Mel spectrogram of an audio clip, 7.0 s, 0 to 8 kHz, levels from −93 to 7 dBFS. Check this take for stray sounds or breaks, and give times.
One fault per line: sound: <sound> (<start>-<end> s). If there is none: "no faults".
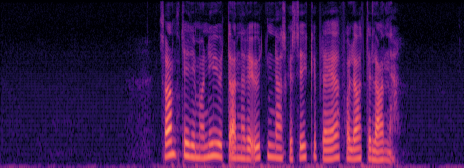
no faults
